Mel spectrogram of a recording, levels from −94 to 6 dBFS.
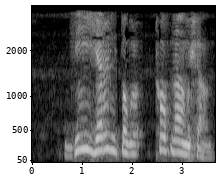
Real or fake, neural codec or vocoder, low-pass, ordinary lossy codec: fake; vocoder, 22.05 kHz, 80 mel bands, WaveNeXt; 3.6 kHz; AAC, 16 kbps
